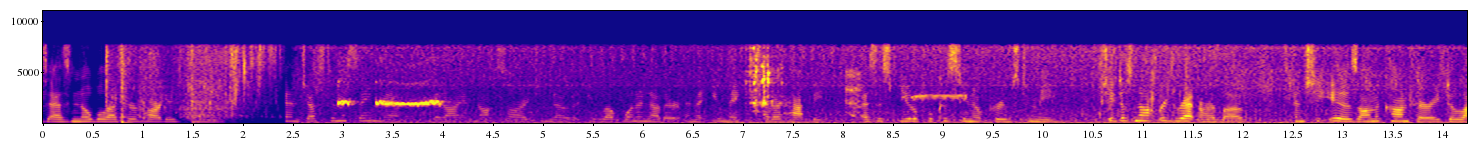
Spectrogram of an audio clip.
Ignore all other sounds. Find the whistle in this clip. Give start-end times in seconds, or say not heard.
2.9-4.0, 8.0-9.2.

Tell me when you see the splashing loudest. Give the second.
1 s.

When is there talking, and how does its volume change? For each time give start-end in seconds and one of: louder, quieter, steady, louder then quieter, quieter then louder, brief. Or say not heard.
0.0-14.2 quieter then louder.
